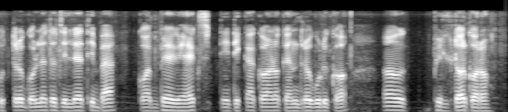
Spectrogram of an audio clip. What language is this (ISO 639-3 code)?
ori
